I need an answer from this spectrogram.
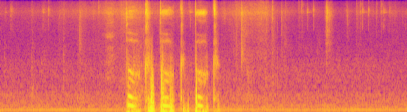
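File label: "book", spoken word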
